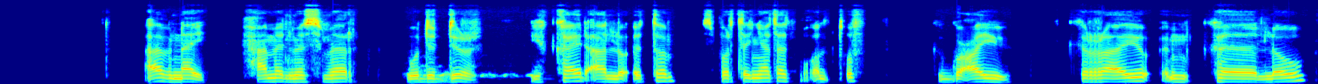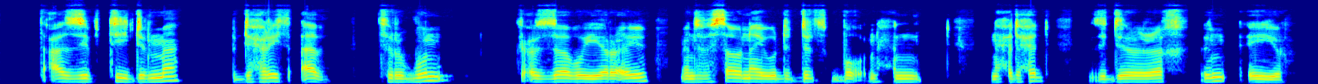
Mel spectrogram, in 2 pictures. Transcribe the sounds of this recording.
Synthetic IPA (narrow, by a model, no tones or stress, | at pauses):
ʔaβnaj | ħamɐd̪mɐsmɐɾ | wʊd̪ɨd̪ːɨɾjɪkʰːajɛd̪a̰lːo̞ʔɨt̪ʰo̞m | spʰo̞ɾt̪ʰɐɲːat̪ʰat̪bɨ̰kʼɐ̰lt̪ʼuf | kʰɨɡʷʊʕaju | kʰɨɾaʔjuɨ̰nkʰɐlːɐwu | t̪ʰɐ̰ʕa̰zɨβt̪ʰid̪ɨmːa | b̥ɨd̪ɨħɾit̪ʔaβ | t̪ʰɨɾbun | kʰɨ̰ʕɨzɐβujɪɾaʔju | mɐnfɐsawinajwʊd̪ɨd̪ɨt͡sʼɨbuχʼ | nɨħɨd̪ħɨd̪ | zɨd̪ɨɾɐxɨnɨjːu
